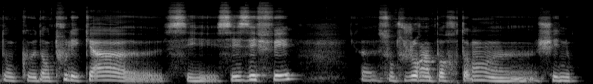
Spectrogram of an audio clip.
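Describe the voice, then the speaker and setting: Using a put-on character voice, a woman talks at a fairly slow pace, hoarse and fairly low in pitch, with fairly even intonation. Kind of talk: tarot or astrology reading.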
